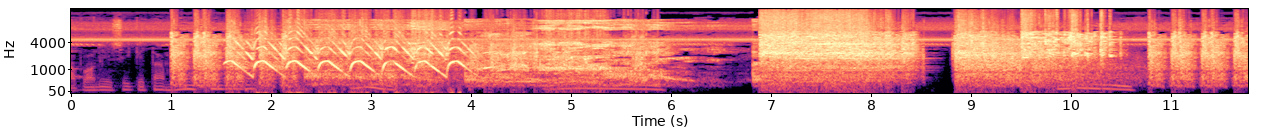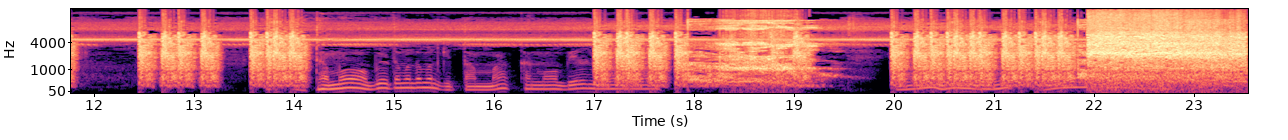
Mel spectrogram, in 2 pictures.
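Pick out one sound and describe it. Metal crashes and bangs sharply.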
